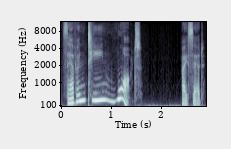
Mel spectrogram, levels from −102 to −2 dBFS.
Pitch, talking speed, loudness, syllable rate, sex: 265 Hz, 85 wpm, -19 LUFS, 2.9 syllables/s, female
